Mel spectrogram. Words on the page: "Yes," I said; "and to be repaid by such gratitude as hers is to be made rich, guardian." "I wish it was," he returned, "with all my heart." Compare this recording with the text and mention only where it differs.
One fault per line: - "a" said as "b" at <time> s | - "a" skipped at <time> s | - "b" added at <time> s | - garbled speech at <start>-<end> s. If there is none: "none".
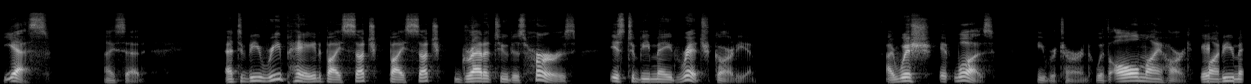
- "by such" added at 3.9 s
- garbled speech at 12.0-12.4 s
